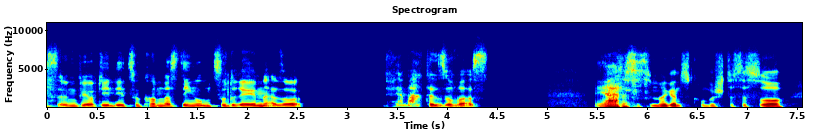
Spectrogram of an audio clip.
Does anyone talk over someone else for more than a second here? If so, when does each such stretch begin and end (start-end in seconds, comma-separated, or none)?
none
